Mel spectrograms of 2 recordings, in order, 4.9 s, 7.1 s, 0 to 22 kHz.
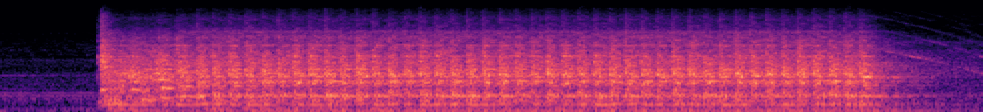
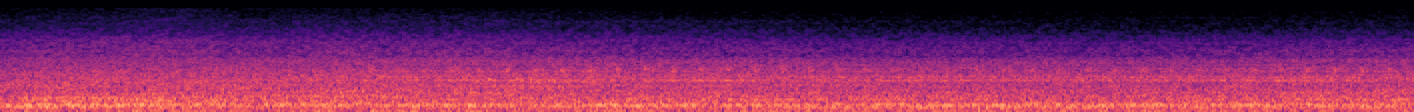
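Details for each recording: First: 2000 Ford F-150 with fuel pump suspected, refuelled: even starter cranking at about three beats a second for four seconds, never catching; no fuel pressure because the fuel pump isn't turning, though its relay clicks. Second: Steady, even idle with a smooth low rumble and no misses, knocks or surging, AC off. This 2000 Ford F-150 has 331,000 miles and is just after replacing the original fuel pump; a coolant leak was later found at a heater hose.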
